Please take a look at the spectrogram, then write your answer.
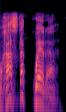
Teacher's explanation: O U é uma semivogal e o E é uma vogal. Então, de semi para vogal, aumentou. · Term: ditongo crescente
